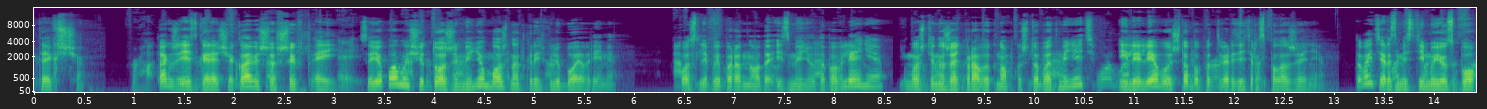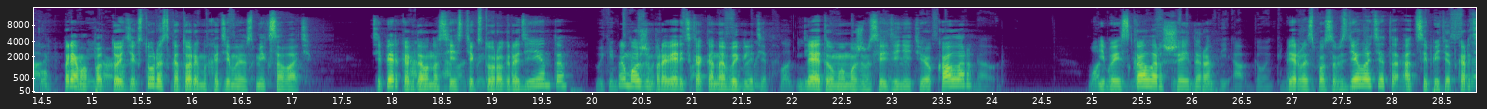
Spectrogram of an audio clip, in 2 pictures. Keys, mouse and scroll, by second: 4.7 shift+a, 17.9 middle click, 28.6 ctrl+click.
